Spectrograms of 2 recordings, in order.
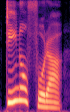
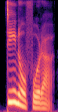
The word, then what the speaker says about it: Ctenophora: इसका साइंटिफिक नाम है टीनोफोरा। हां, सी से शुरू होता है पर सी साइलेंट है। इसका सही उच्चारण है टीनोफोरा।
